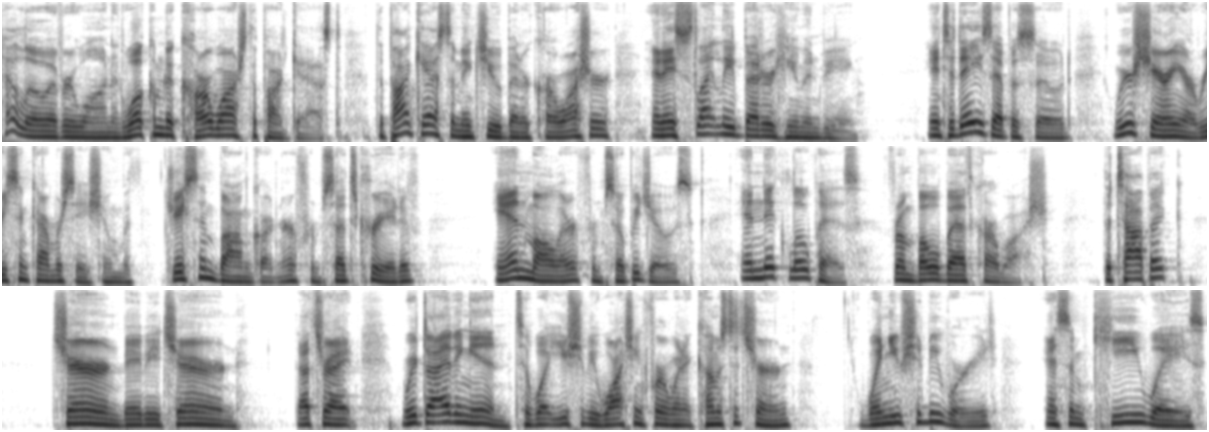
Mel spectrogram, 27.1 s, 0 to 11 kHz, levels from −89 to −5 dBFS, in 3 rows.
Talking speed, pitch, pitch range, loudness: 180 wpm, 140 Hz, 120-160 Hz, -24 LUFS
